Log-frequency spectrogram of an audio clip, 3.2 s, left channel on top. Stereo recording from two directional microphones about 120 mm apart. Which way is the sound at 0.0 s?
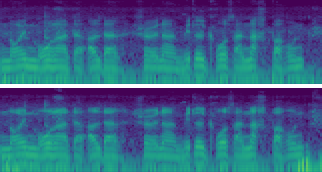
10° right (ahead or behind).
